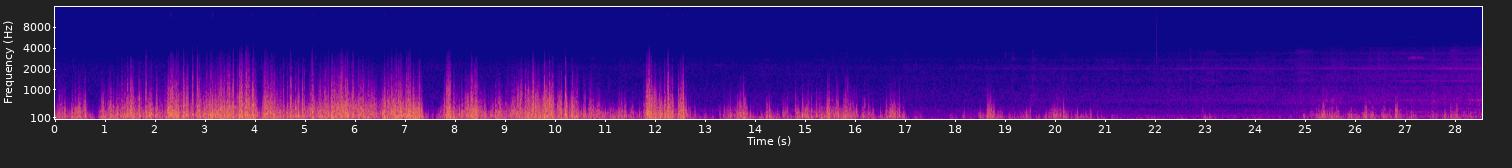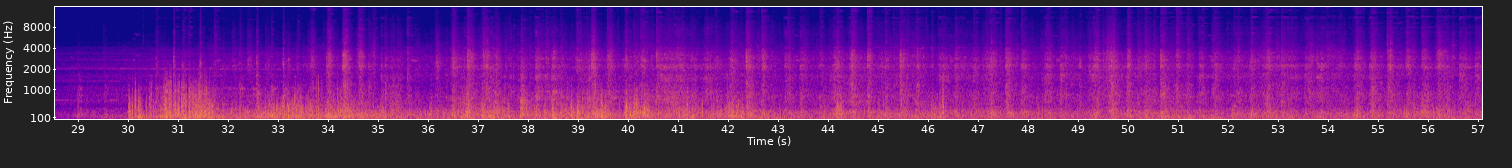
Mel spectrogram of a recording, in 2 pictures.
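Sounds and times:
electric locomotive passing: 0:17.6 - 0:57.0
wheels clacking over rail joints: 0:28.6 - 0:57.0.

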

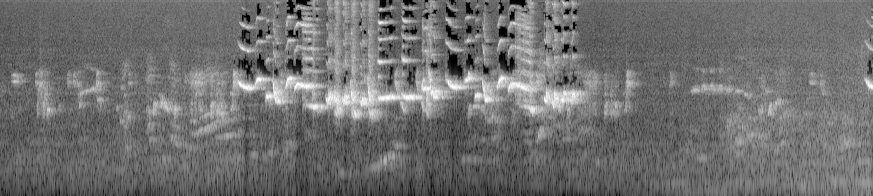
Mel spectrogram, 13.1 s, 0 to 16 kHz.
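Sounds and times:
bird singing whistled notes: 0:03.4 - 0:12.3.

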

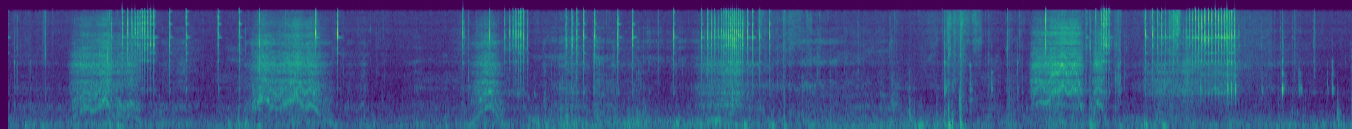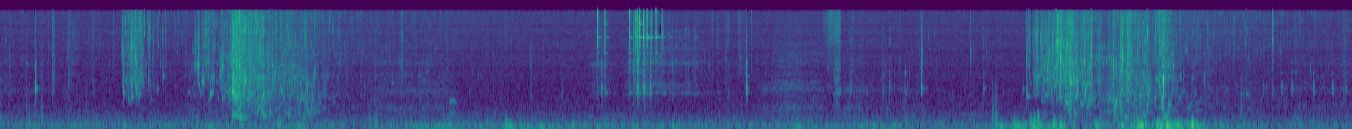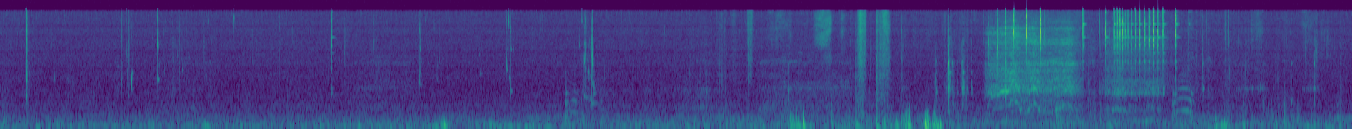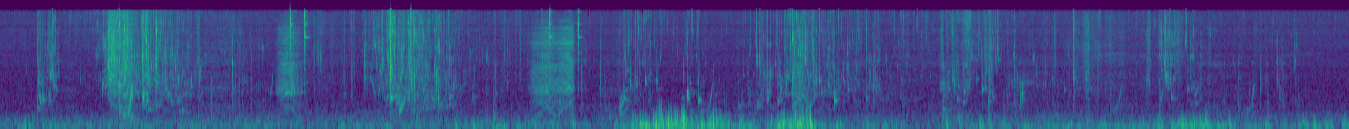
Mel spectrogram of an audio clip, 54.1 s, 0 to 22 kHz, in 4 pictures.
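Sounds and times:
fishing reel scraping and clicking: 0:00.7 - 0:03.7, 0:04.6 - 0:13.2, 0:19.5 - 0:20.6, 0:36.5 - 0:39.1, 0:43.3 - 0:43.8, 0:45.8 - 0:46.5.

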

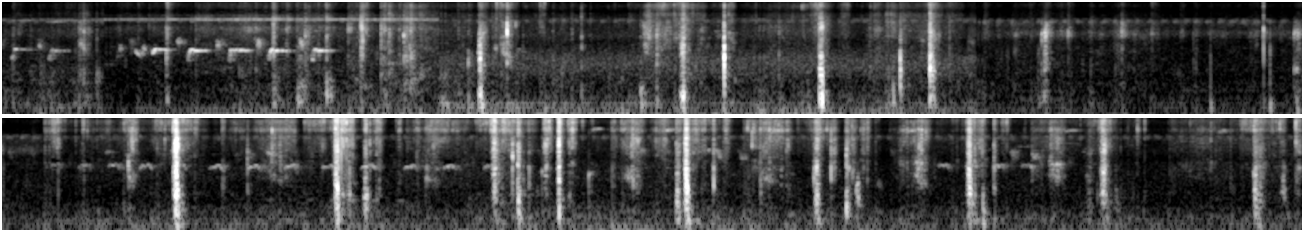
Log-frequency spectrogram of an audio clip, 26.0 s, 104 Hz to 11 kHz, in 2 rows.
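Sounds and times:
wet mud squelching and slapping: 0:15.6 - 0:24.2.

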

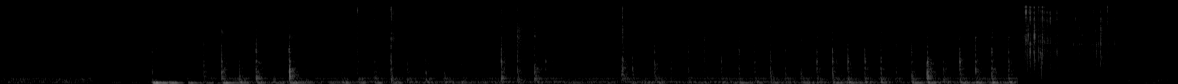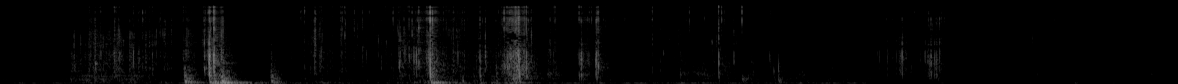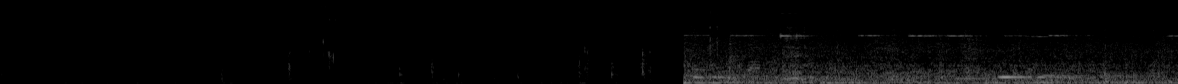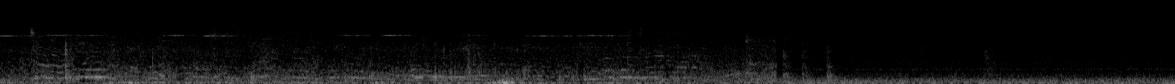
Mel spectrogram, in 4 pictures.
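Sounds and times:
crinkling and tearing: 0:10.2 - 0:25.0.

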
